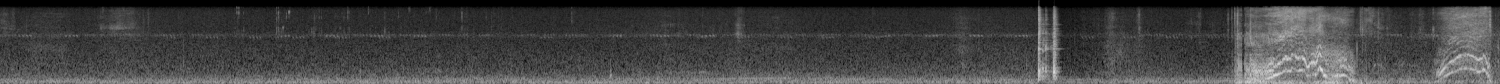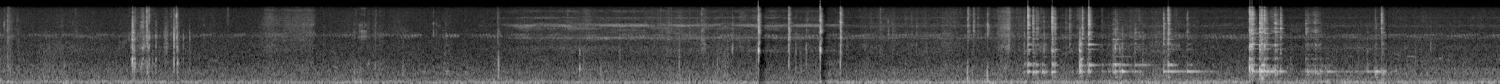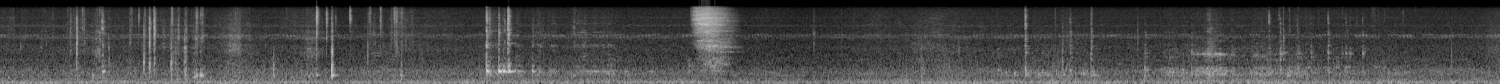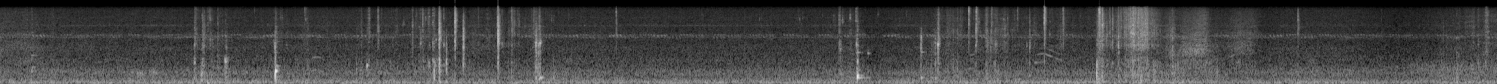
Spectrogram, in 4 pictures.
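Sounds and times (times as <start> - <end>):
forest background noise: 0.0 - 59.9
insect hum: 0.0 - 59.9.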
